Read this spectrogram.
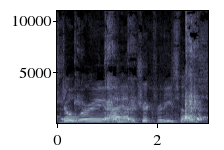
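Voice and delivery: put-on confident old wizard. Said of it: "And he says".

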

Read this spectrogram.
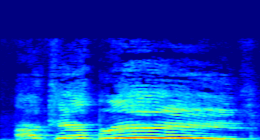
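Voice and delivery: loud, strained cry, slow and high; choking fish. Acted. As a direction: gasp it out like a fish out of water. Fish gasping, voiced by parent.

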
